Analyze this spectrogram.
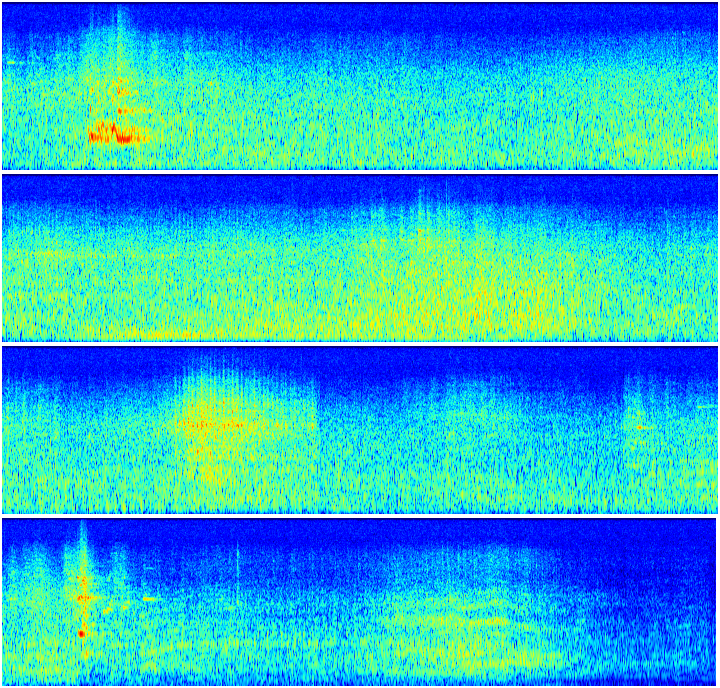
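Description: Street traffic: a steady wash of passing cars that swells as vehicles go by close, with a sharp click about two-thirds of the way through, fading out near the end.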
